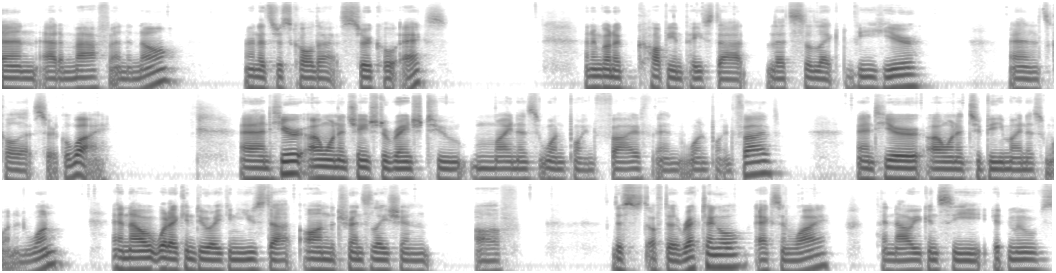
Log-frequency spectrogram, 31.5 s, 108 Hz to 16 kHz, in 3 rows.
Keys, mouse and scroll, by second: 1.2 typing, 1.4-3.3 alt+drag, 5.0-6.0 right drag, 6.2 ctrl+v, 6.7 ctrl+click, 7.9-9.2 ctrl+drag, 9.8 click, 11.8-13.1 drag, 13.3 click, 13.9-15.6 drag, 18.7 click, 19.4 click, 21.6 click, 21.8 click, 22.6 click, 23.5-24.3 typing, 23.8 click, 24.9-26.3 drag, 27.9 click, 28.4 middle click, 28.5-29.3 typing, 28.8 click.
